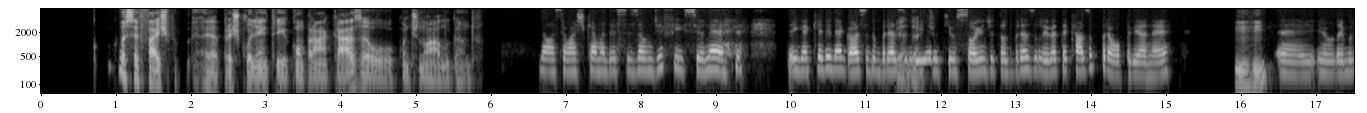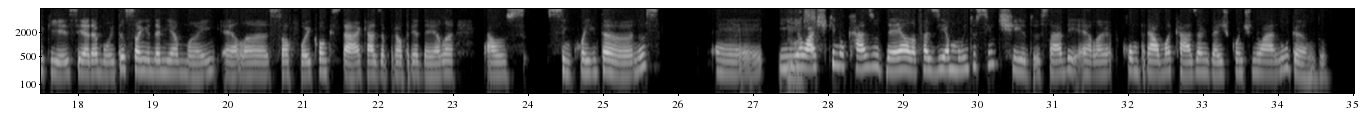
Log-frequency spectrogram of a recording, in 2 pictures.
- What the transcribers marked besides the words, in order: tapping; chuckle; other background noise
- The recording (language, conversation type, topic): Portuguese, podcast, Como decidir entre comprar uma casa ou continuar alugando?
